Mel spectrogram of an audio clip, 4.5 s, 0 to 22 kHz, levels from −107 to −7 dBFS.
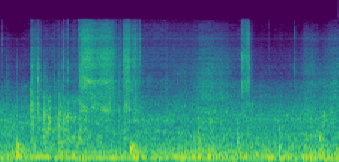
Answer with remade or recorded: remade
